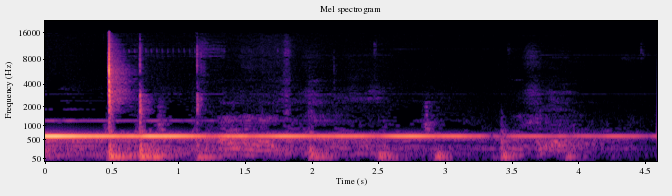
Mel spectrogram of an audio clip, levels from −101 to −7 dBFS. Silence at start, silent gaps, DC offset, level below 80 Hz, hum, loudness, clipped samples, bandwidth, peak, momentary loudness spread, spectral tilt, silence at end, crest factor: 0 s; none; under 0.1%; -64 dBFS; none; -33 LUFS; under 0.1%; 16 kHz; -4 dBFS; 23 LU; -2 dB/octave; 0 s; 30 dB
